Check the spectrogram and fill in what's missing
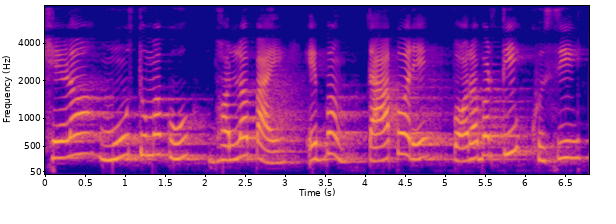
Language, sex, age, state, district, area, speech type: Odia, female, 45-60, Odisha, Khordha, rural, read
